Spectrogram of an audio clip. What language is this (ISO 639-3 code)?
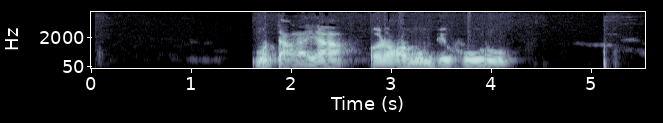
mdd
